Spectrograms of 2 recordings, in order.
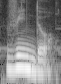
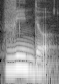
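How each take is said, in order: The two takes are said the same way.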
